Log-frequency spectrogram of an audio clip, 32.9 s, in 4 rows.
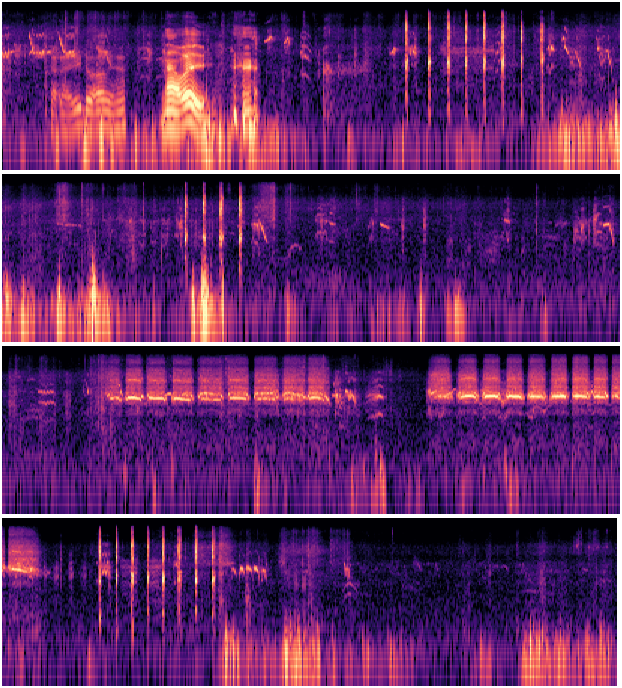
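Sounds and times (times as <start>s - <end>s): sharp clicks: 5.4s - 7.3s, 25.4s - 27.7s.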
